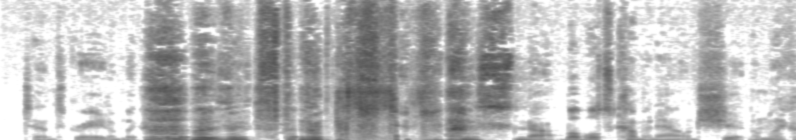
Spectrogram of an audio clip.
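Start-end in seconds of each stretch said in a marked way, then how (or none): 0.8-2.3 loud, high blubbering gasps; mock crying gasps. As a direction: imitate sobbing out of breath. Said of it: "and I'm crying".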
